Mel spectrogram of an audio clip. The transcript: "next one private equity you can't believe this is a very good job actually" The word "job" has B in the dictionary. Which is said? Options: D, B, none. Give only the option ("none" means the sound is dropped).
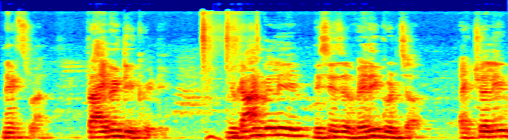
none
